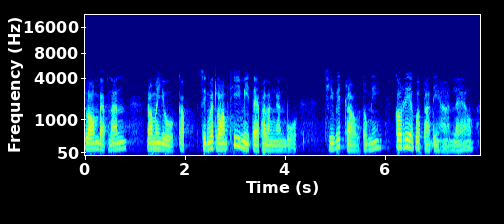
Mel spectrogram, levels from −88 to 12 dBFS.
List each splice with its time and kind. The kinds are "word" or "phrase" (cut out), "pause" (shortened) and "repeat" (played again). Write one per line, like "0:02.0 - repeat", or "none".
none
